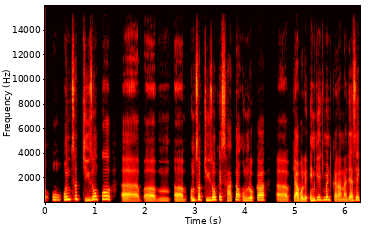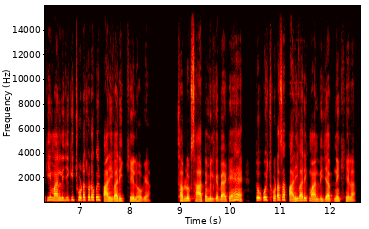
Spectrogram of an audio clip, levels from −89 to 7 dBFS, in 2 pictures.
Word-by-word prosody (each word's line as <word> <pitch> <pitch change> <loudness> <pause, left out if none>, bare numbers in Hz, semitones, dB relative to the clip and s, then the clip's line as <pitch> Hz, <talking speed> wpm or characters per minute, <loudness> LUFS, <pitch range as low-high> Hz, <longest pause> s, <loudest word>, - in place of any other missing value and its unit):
उ 210 -3 -2
उन 235 +2 +5
सब 275 0 -1
चीज़ों 185 +7 +1
को 270 0 +6
अ, 240 - -5 0.2
ब 130 +1 +1
उम, 150 0 -10
अ, 130 -2 +3 0.2
उन 180 - +3
सब 235 +4 +4
चीज़ों 190 +4 +3
के 230 +1 -3
साथ 170 -5 -1
ना 220 - +5
उन 170 +1 -3
लोग 180 0 +2
का 200 0 +6
अ, - - -2 0.3
क्या 110 +9 +3
बोले 135 -3 +1
इंगेज़मेंट 210 +4 +1
कराना, 105 - -2
जैसे 160 - +3
कि 195 +1 -5
मान 180 -1 +1
लीजिए 185 +1 -4
कि 210 - -7
छोटा-छोटा 205 +1 0
कोई 215 +1 0
पारिवारिक 145 +4 +1
खेल 125 -3 -1
हो 100 -4 -4
गया, 90 -3 -8 0.6
सब 150 -1 +2
लोग 165 -1 +1
साथ 160 - +1
में 150 - -1
मिलके 145 +2 -3
बैठे 160 - 0
हैं 205 +3 0 0.3
तो 195 - +6
कोई 210 +2 +1
छोटा-सा 195 +3 -1
पारिवारिक 160 +5 +1
मान 130 -1 0
लीजिए 135 +2 0
आपने 140 +1 -1
खेला, 105 -9 -5
165 Hz, 235 wpm, -24 LUFS, 135-200 Hz, 0.6 s, को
